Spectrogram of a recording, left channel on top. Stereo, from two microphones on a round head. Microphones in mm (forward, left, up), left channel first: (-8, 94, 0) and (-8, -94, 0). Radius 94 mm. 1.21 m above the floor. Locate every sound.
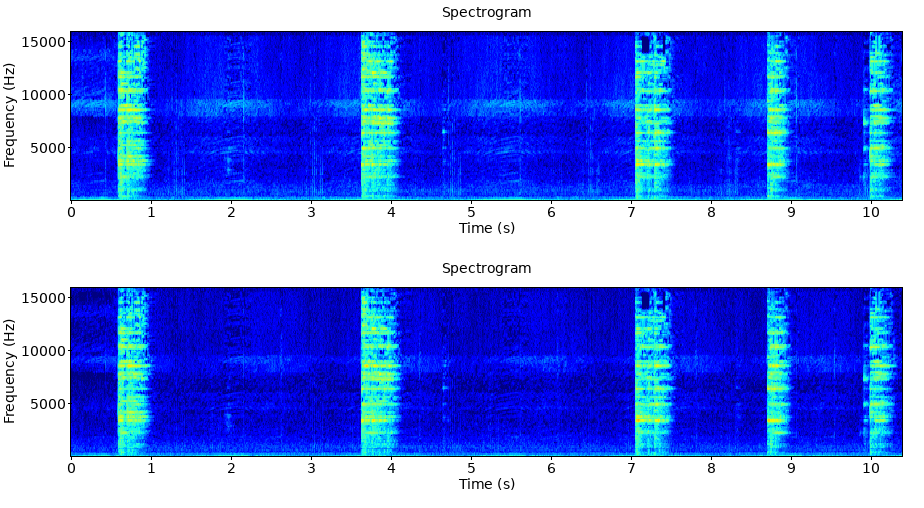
0.6 s cutlery clinking: 10° left (ahead or behind), 1.1 m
